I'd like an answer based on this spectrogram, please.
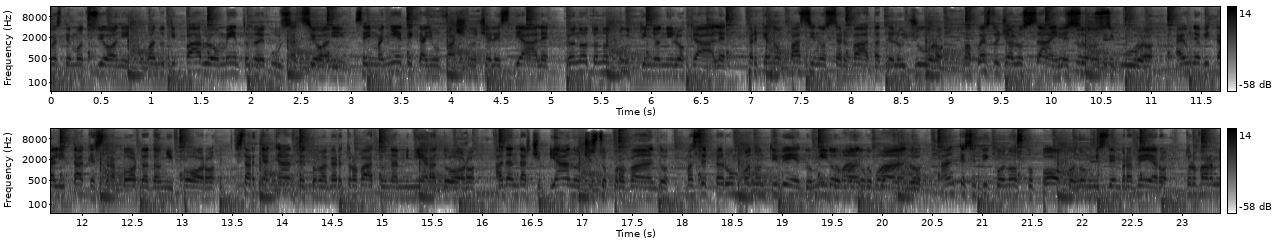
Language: Italian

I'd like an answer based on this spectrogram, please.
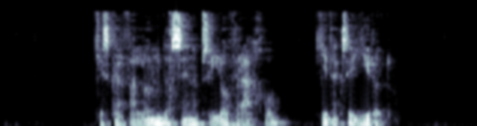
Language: Greek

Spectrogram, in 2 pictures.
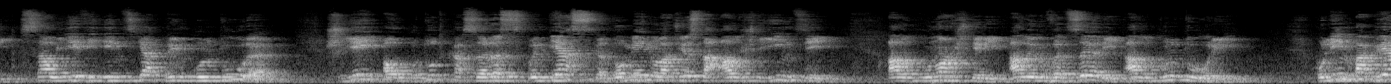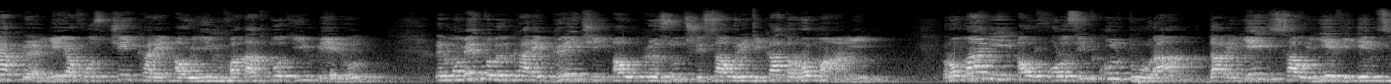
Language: Romanian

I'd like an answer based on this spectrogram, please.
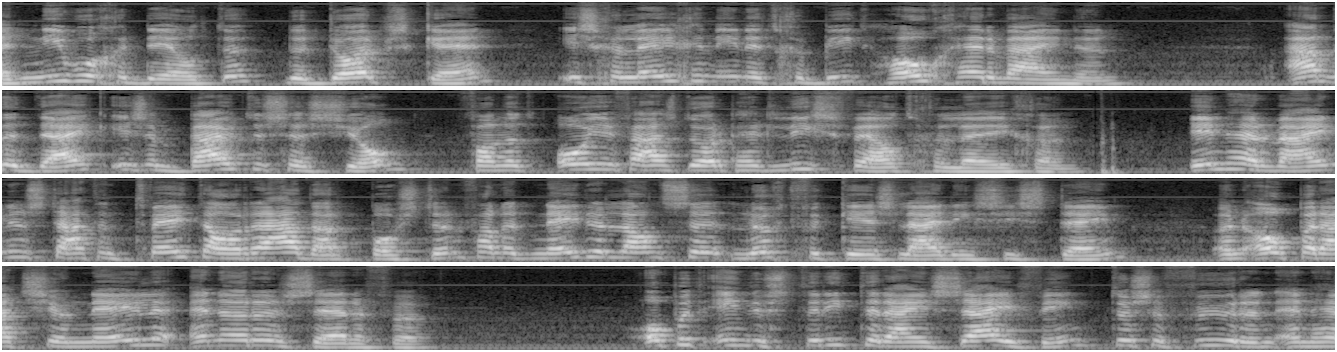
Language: Dutch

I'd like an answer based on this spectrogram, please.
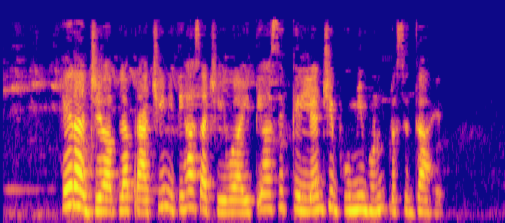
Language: Marathi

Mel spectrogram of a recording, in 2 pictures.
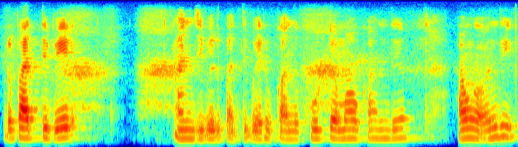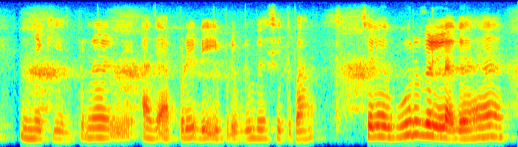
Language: Tamil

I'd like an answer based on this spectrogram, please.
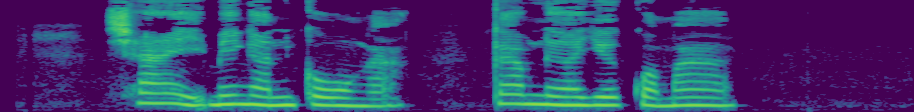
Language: Thai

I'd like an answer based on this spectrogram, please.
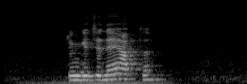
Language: Turkish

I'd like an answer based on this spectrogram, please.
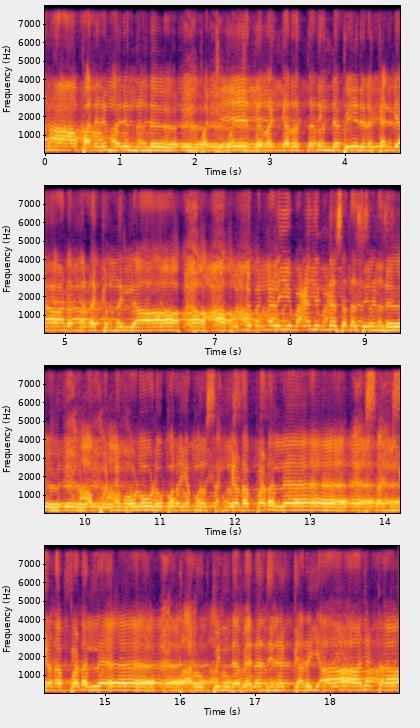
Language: Malayalam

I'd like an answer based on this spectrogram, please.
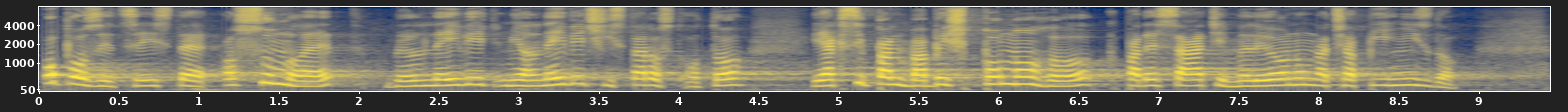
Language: Czech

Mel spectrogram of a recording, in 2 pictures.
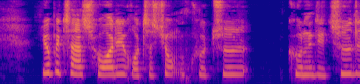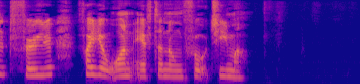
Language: Danish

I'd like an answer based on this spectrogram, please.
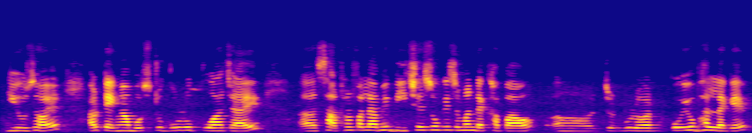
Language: Assamese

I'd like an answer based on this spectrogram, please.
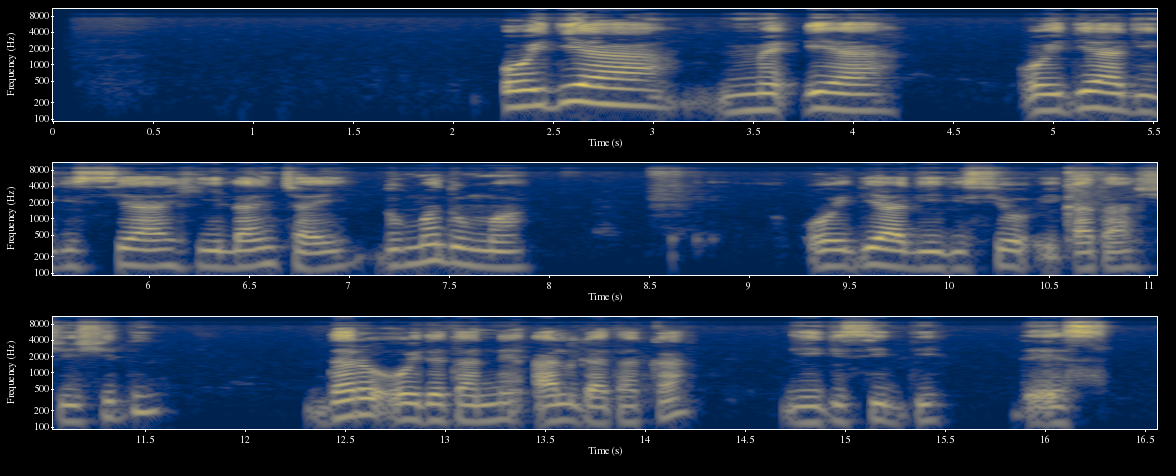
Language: Wolaytta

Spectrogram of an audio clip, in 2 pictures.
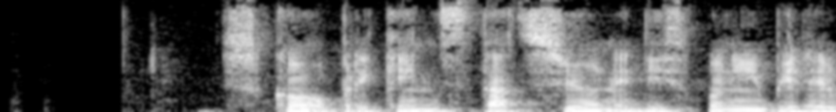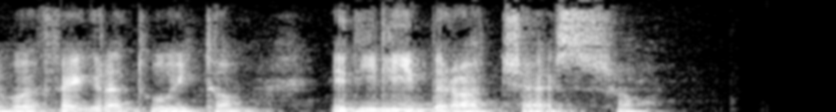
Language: Italian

